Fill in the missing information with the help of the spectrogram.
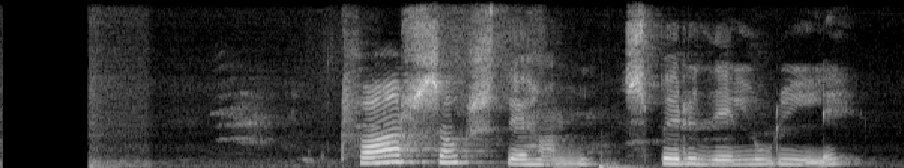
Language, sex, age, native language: Icelandic, male, 8, Icelandic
